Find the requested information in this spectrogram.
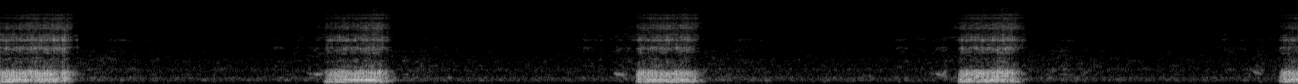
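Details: Man snoring, heard during a live online show: loud, rough, rattling snores about every three seconds (about 19 a minute), with quiet gaps between them; heavy snoring during sleep.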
